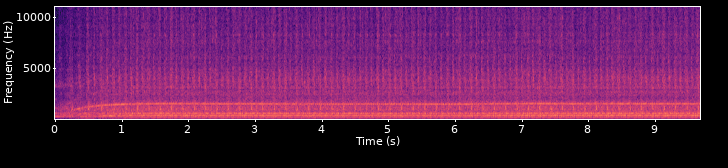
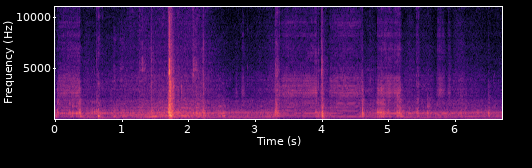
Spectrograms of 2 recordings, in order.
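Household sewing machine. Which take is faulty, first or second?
second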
